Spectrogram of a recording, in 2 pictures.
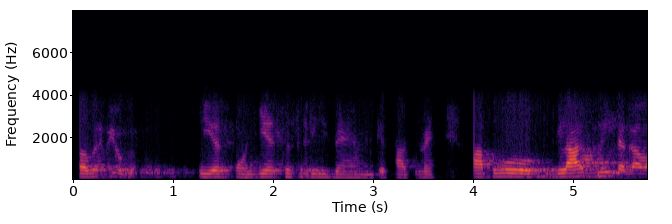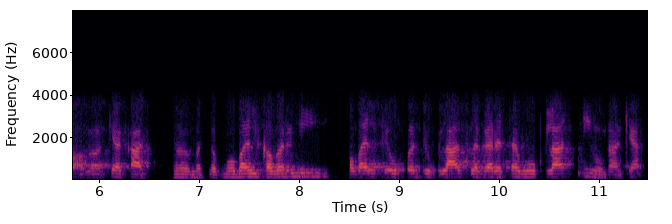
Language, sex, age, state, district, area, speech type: Hindi, male, 18-30, Rajasthan, Jodhpur, urban, conversation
